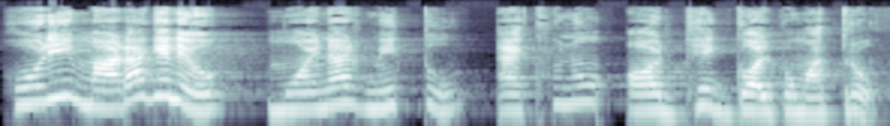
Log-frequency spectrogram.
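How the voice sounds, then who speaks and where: A woman with a high voice narrates a suspense story. She takes her time, delivering each sentence in a measured, dramatic storyteller's style. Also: fairly bright tone. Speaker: narrator of an audio detective story.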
